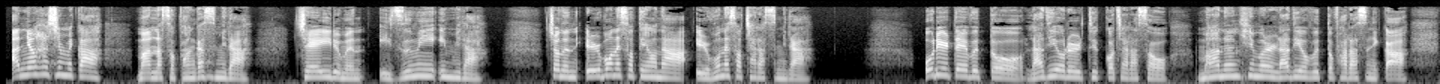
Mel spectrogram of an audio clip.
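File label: Narration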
